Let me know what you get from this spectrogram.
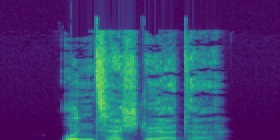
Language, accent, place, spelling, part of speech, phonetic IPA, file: German, Germany, Berlin, unzerstörte, adjective, [ˈʊnt͡sɛɐ̯ˌʃtøːɐ̯tə], De-unzerstörte.ogg
- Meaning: inflection of unzerstört: 1. strong/mixed nominative/accusative feminine singular 2. strong nominative/accusative plural 3. weak nominative all-gender singular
